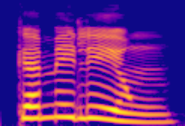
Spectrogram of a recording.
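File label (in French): "caméléon", French; REPTILE; animal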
